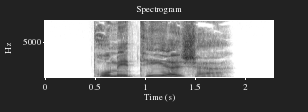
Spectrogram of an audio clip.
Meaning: 1. comparative degree of prometheisch 2. inflection of prometheisch: strong/mixed nominative masculine singular 3. inflection of prometheisch: strong genitive/dative feminine singular
- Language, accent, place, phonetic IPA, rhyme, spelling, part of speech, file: German, Germany, Berlin, [pʁomeˈteːɪʃɐ], -eːɪʃɐ, prometheischer, adjective, De-prometheischer.ogg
